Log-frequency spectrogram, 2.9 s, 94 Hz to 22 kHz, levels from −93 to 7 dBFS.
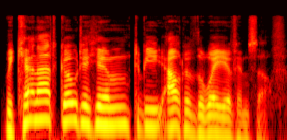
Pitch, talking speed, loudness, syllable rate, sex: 150 Hz, 270 wpm, -20 LUFS, 5.4 syllables/s, male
